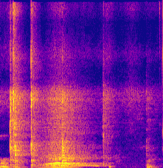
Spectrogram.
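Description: A man's soft, wordless "ooh" that rises and falls once in pitch, with a few light clicks around it.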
